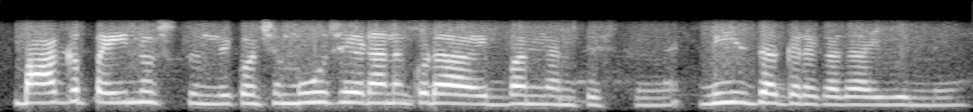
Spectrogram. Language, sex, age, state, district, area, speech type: Telugu, female, 18-30, Telangana, Hyderabad, urban, conversation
